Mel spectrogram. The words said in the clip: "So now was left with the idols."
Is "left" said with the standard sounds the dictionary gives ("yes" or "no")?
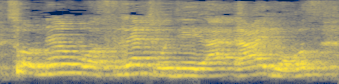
no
